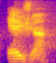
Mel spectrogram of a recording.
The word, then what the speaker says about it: Asia: فوټبال مشهور دی په اروپا کې، ایشیا به نه وایي، اسیا به هم نه وایي، په انګلیسي کې د دې صحیح تلفظ څنګه دی؟ Asia.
